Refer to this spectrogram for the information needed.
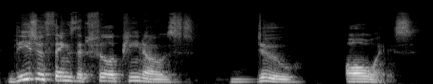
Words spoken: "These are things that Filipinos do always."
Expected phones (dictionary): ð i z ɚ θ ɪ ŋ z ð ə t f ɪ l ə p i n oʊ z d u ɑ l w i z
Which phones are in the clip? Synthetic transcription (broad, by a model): ð i z ɚ θ ɪ ŋ z ð ə t f ɪ l ə p i n oʊ z d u ɑ l w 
